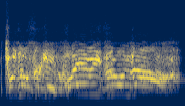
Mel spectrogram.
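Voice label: Korean on fire mood high; War Thunder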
